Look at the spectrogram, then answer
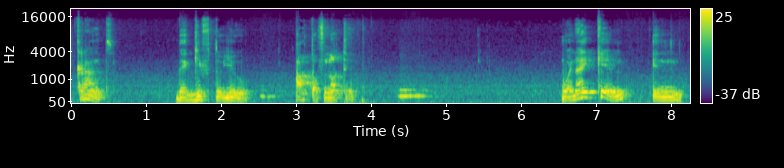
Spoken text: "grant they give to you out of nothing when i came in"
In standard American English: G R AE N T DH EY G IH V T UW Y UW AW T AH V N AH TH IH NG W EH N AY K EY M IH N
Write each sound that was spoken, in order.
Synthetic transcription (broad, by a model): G R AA N T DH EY G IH F T UW Y UW AW T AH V N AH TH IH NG W EH N AY K EY M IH N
